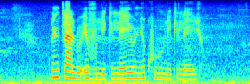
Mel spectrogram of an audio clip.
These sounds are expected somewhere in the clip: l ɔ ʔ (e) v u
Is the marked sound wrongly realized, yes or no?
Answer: no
